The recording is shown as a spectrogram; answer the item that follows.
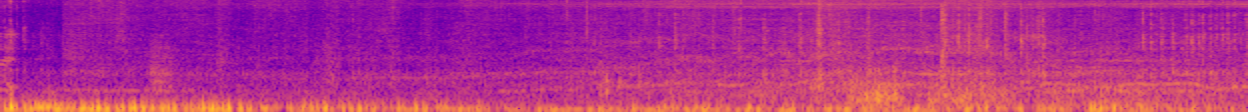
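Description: Off-road golf cart driving up a steep hill through deep snow. A heavy low rumble fills the first two seconds, and a faint, slightly wavering whine from the drive comes in about halfway.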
